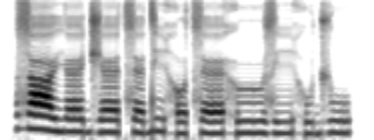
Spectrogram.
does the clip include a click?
no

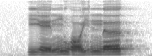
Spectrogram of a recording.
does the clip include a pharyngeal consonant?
no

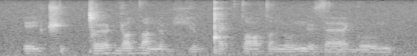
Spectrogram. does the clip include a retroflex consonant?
no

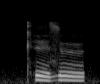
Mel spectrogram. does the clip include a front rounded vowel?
yes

